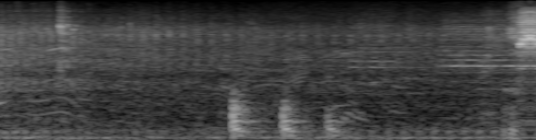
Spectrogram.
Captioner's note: knocking door sound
